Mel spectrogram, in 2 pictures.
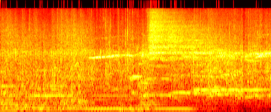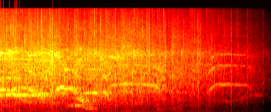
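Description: Live rock band of electric guitar, bass guitar and drums playing the final bars of a song and stopping about four seconds in. Audience applause and shouts follow, fading out toward the end.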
